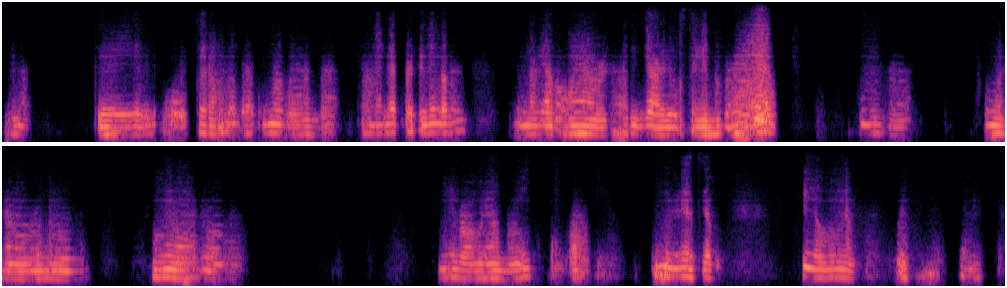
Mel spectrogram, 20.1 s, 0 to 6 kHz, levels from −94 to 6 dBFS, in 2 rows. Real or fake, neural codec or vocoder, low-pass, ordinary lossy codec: fake; codec, 44.1 kHz, 0.9 kbps, DAC; 5.4 kHz; Opus, 32 kbps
